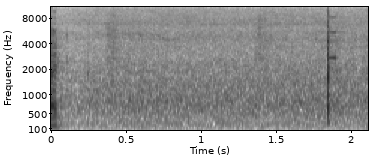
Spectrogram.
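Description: A steady low background hiss while a button is held down on a Sony ICF-C1T clock radio, then near the end a single short "tup" from the radio as the long press takes and it enters clock-setting mode.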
